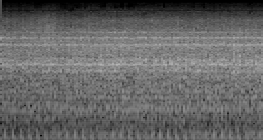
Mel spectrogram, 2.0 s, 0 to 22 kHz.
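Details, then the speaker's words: 1993 John Deere LX172 lawn tractor, 14hp Kawasaki FC420V, first run on a jump pack: rapid even pulsing with a steady rough whir underneath; drive belt idler bearing nearly seized, noise goes away with parking brake on. "It was surging a bit at full throttle at full speed, but I can hear a really noisy idler under there."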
